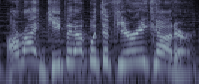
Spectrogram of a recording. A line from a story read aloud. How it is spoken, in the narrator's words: shouts out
